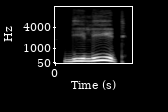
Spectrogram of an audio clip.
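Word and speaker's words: delete: টি এর জন্য টো শেষের ই সাইলেন্ট একসঙ্গে উচ্চারণ করো ডিলিট তাহলে আমরা ডিলিট বলছিলাম তার মানে ভুল উচ্চারণ করছিলাম এই ওয়ার্ডটির সঠিক উচ্চারণ হবে ডিলিট আজকের পর থেকে কেউ আর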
